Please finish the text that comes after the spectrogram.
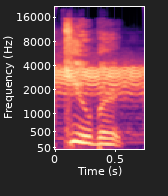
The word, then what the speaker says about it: Schubert: It's pronounced Cubert.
